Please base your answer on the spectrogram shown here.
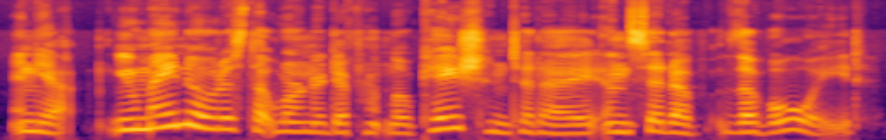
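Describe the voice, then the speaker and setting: A woman's voice: mid-range voice, a little fast, warm tone, dry recording, muffled recording. A young adult woman with a nasal, congested voice, rambling casually as she recaps a film in a slangy, tangent-prone way. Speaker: video host, film recapper. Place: bedroom.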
